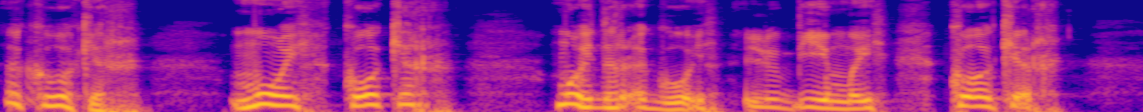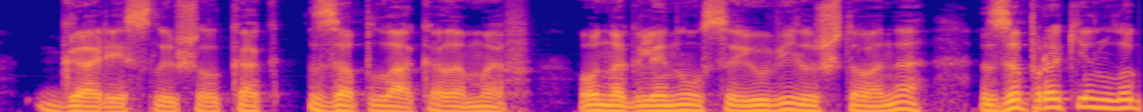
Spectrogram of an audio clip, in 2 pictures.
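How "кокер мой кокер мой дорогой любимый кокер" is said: high, tearful crooning of the name. A narrator's reading. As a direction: cry his name with love. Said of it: "По щекам её полились слёзы".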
